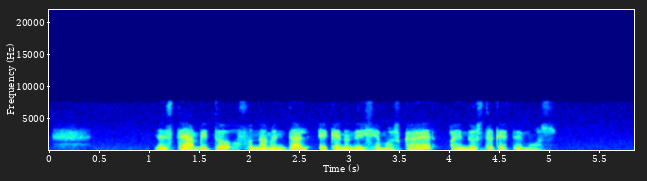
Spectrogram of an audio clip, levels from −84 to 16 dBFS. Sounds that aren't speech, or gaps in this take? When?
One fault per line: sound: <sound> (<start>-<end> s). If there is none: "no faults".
no faults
